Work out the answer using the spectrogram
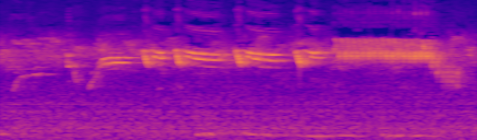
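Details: Pet canary singing alongside other birds outside a window: clear whistled notes and slurred rising phrases near the top of its range, short buzzy trills, then a sustained rapid rolling trill ending in a downward slide.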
